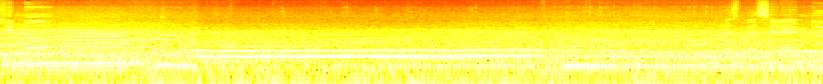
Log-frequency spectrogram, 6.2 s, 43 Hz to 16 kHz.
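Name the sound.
Porsche Cayman GT4 with Akrapovic exhaust driving on Spa-Francorchamps circuit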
